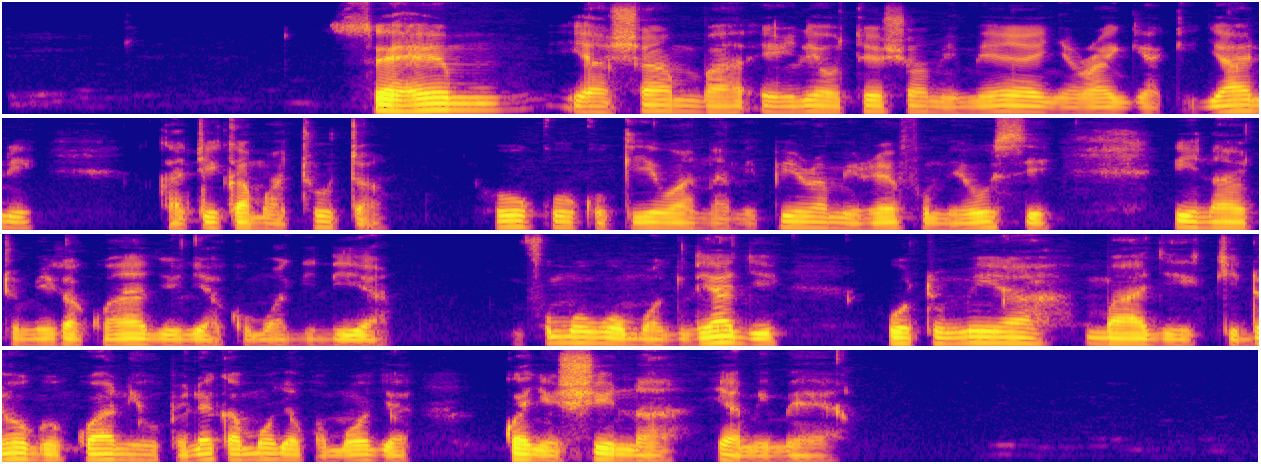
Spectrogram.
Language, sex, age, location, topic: Swahili, male, 25-35, Dar es Salaam, agriculture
